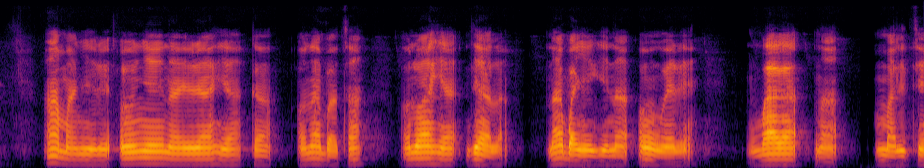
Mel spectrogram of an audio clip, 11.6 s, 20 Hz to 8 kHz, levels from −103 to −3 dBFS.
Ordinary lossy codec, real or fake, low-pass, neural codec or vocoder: AAC, 48 kbps; real; 7.2 kHz; none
